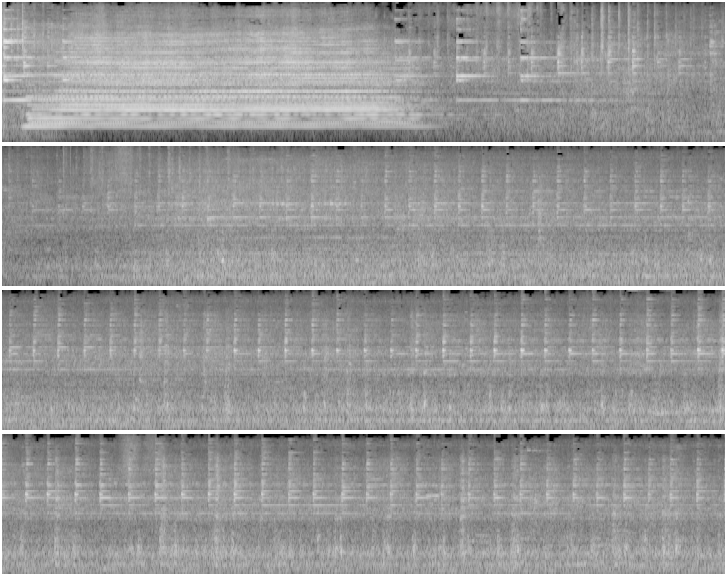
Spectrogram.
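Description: Diesel locomotive's air horn sounding one long, loud chord for about four seconds, then the steady rumble and clatter of passenger cars rolling past over the rails.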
